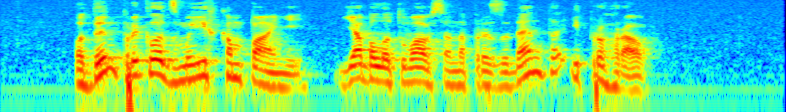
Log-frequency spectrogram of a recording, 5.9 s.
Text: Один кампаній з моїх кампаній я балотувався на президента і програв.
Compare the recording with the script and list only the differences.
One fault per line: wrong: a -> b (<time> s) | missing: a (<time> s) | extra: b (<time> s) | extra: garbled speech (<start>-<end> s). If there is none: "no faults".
wrong: кампаній -> приклад (0.9 s)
